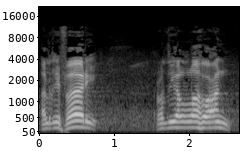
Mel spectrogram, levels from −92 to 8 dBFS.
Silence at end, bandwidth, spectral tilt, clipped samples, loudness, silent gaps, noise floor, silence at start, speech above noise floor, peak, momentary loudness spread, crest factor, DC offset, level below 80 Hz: 0.1 s; 11.5 kHz; -5.5 dB/octave; under 0.1%; -20 LUFS; none; -51 dBFS; 0 s; 30 dB; -4 dBFS; 12 LU; 18 dB; under 0.1%; -66 dBFS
